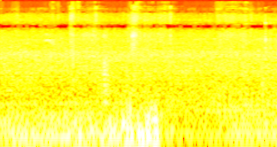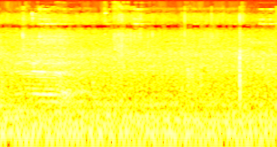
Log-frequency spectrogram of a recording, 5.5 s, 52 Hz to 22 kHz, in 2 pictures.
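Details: Sahiwal or desi cow on a Haryana dairy farm of over 200 cattle, giving a short deep low moo for about half a second, followed by steady farm background noise and faint clatter.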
